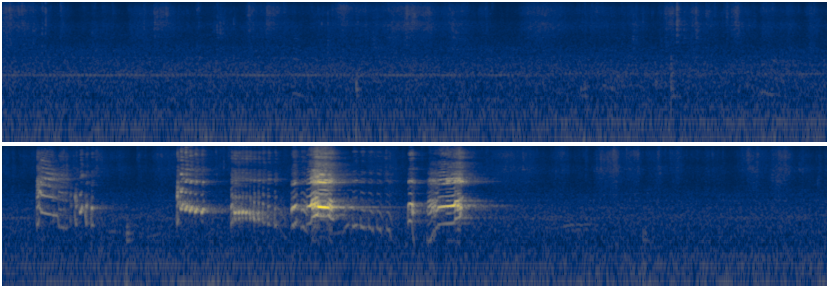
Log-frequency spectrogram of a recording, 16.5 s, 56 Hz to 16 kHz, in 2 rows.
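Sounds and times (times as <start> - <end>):
bush turkey calling outdoors: 8.6 - 9.4, 10.0 - 13.2.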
